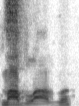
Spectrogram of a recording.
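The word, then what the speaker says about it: Muv-Luv: I think it's pronounced Muv-Love.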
